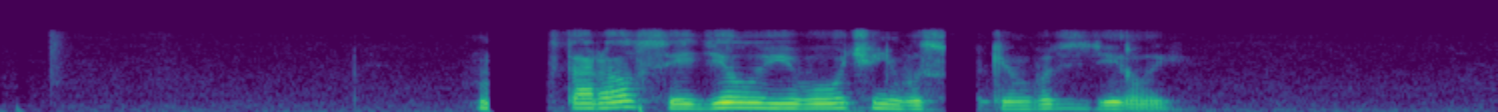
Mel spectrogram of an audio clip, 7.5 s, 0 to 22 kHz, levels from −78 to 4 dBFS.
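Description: At 2.44 to 2.76 s and again at 4.71 to 4.90 s, lost AMR speech frames cause the decoder to repeat the last good pitch and vocal-tract settings with falling gain. The speech drops to near silence within two frames. This shows as a tapering waveform and blurred, flattened harmonics before a quiet gap on the spectrogram.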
